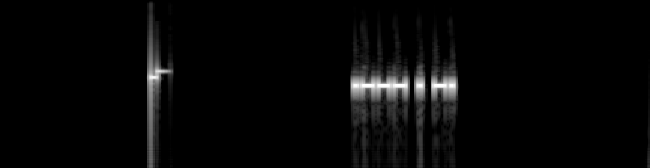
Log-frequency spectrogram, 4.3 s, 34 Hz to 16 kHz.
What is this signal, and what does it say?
Morse code, heard as a keyed tone, about 42 wpm, 700 Hz. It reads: JEN
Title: USA Common Names - Max 3 Letters - 45wpm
